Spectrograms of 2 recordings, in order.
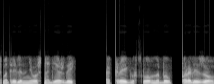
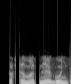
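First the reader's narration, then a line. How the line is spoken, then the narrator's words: Whispered. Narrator (Russian): прошептал Крейг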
